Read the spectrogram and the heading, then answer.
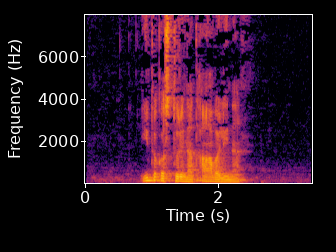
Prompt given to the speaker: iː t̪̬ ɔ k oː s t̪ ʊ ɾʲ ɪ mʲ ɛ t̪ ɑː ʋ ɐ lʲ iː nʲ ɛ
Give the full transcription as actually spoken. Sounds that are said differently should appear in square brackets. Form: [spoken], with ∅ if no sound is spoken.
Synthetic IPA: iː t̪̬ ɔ k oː s t̪ ʊ ɾʲ ɪ [nʲ] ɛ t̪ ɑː ʋ ɐ lʲ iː nʲ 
